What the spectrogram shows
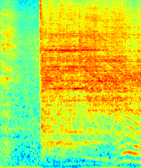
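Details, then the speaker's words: Duramax diesel truck build, cranking: harsh, high-pitched grinding whine that bends in pitch as the engine turns over, the nasty start-up noise traced to the starter. "that's a starter that's what that noise is that's a starter"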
